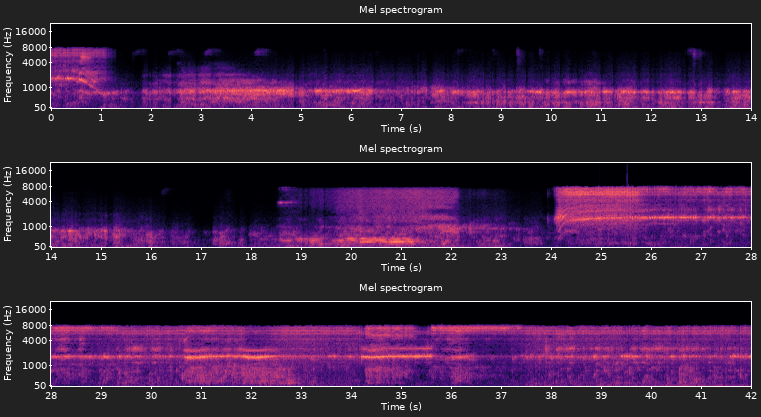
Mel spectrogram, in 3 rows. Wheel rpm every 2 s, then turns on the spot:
70, 0, 0, 0, 0, 0, 0, 0, 0, 0, 0, 10, 190, 230, 230, 230, 230, 230, 230, 230, 240.
none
